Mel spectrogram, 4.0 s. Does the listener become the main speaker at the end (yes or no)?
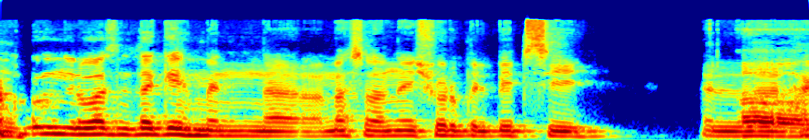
yes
